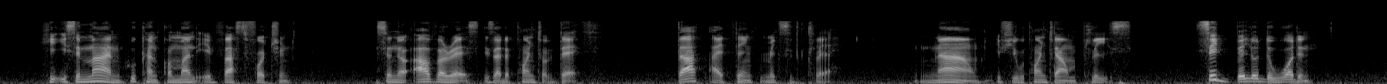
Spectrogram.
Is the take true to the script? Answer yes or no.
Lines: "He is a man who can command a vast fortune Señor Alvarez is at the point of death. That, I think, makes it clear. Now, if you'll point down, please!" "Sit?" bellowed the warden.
yes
